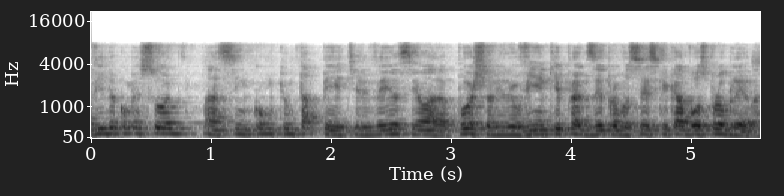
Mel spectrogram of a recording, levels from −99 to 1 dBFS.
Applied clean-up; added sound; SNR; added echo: none; none; none; reverberation time 0.4 s.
